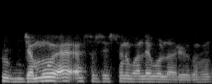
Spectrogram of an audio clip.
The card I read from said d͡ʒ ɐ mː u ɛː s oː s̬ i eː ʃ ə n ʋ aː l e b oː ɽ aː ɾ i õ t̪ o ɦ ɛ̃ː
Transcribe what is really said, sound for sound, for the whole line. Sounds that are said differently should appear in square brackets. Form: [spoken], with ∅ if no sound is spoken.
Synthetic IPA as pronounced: d͡ʒ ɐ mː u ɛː s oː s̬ i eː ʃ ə n ʋ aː l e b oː [l] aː ɾ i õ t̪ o ɦ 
